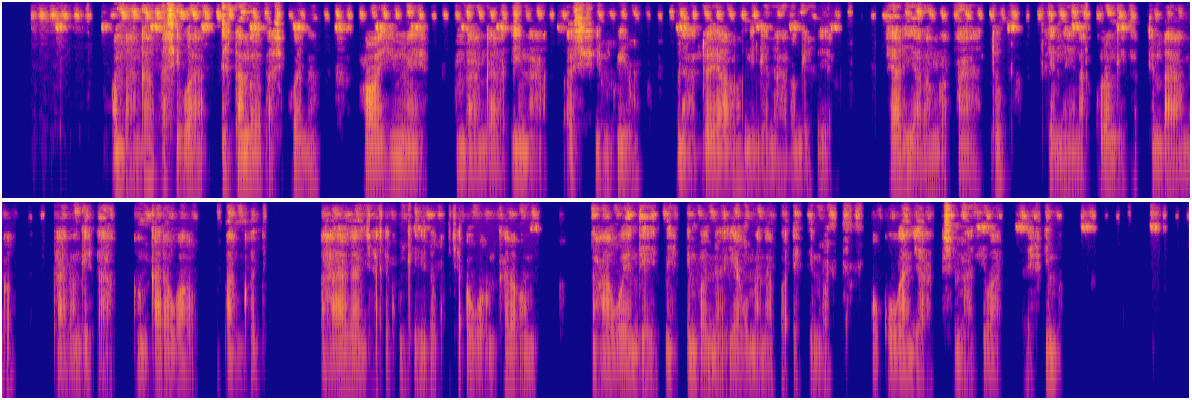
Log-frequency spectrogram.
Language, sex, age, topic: Oshiwambo, male, 25-35, finance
